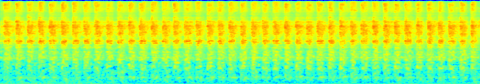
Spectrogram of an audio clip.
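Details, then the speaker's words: Steady, even starter cranking with no firing on a rebuilt engine in a car called the Ninety, timing set statically; won't start because the timing chain was fitted with the timing marks in the wrong place. "so when i found it as it turns out i had the p's in the wrong place so this p is for the crankshaft p and there's another p hidden it's about there there it is and it was like this"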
